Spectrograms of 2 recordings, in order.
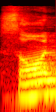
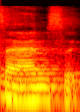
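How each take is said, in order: First: The final s is silent, nasal vowel. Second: The final s is clearly sounded. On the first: "French ഉച്ചാരണത്തിൽ" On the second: "English പിന്നെ ഉച്ചാരണമാണ് സാൻസ്"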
